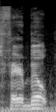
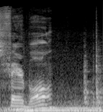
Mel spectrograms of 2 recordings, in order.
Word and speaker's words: Faribault: one of them is I thought it was fair belt but it's fair ball like the T is silent and I don't know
